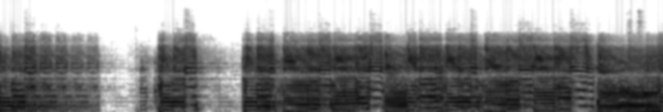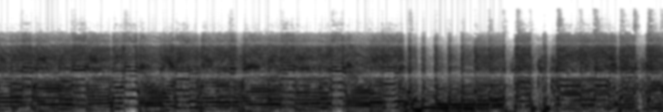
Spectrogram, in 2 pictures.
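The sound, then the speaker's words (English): An electric guitar plays with a washy reverb and a slightly distorted tone, sustained chords ringing continuously and loudly for the whole stretch after a brief pause near the start. “Put some reverb on there.”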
